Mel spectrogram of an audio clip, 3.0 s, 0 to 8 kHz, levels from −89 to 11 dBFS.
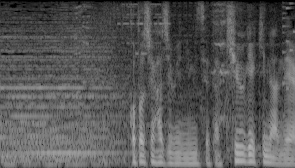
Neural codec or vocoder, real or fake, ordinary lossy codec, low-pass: none; real; none; none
